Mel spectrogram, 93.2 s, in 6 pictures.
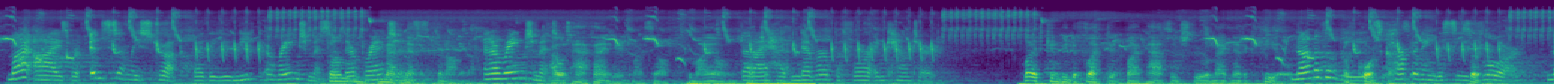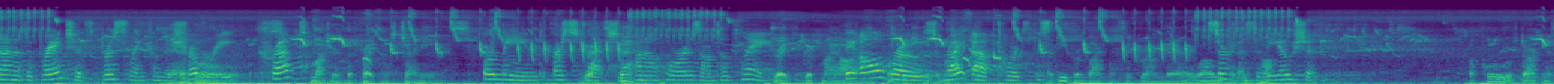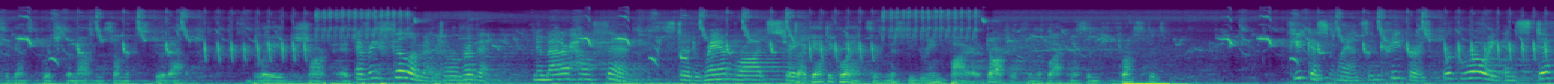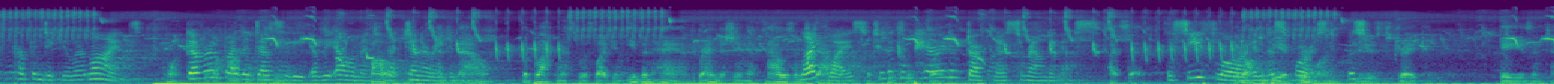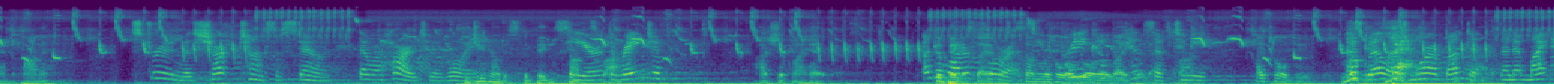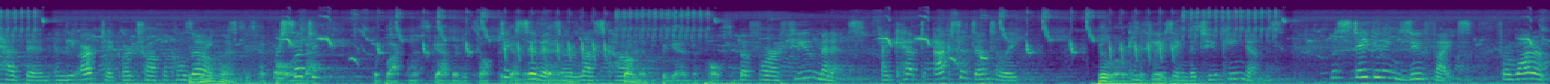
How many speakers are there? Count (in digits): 2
